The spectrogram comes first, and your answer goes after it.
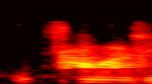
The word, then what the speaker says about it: Deshaun Watson: How do you pronounce it? Is it Deshaun Watson? Deshaun Watson, yeah.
